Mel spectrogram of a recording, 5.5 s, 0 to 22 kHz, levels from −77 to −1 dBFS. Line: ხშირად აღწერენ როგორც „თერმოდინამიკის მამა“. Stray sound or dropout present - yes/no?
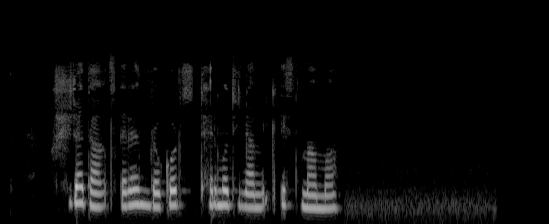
no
